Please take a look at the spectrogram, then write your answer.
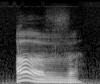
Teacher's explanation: Sometimes F can sound like V, as in of.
